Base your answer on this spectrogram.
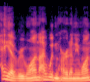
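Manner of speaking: mild, gentle, harmless-sounding tone. Showing his own soft-spoken way of talking, soft-spoken voice. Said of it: "that's my soft spoken kind of like".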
